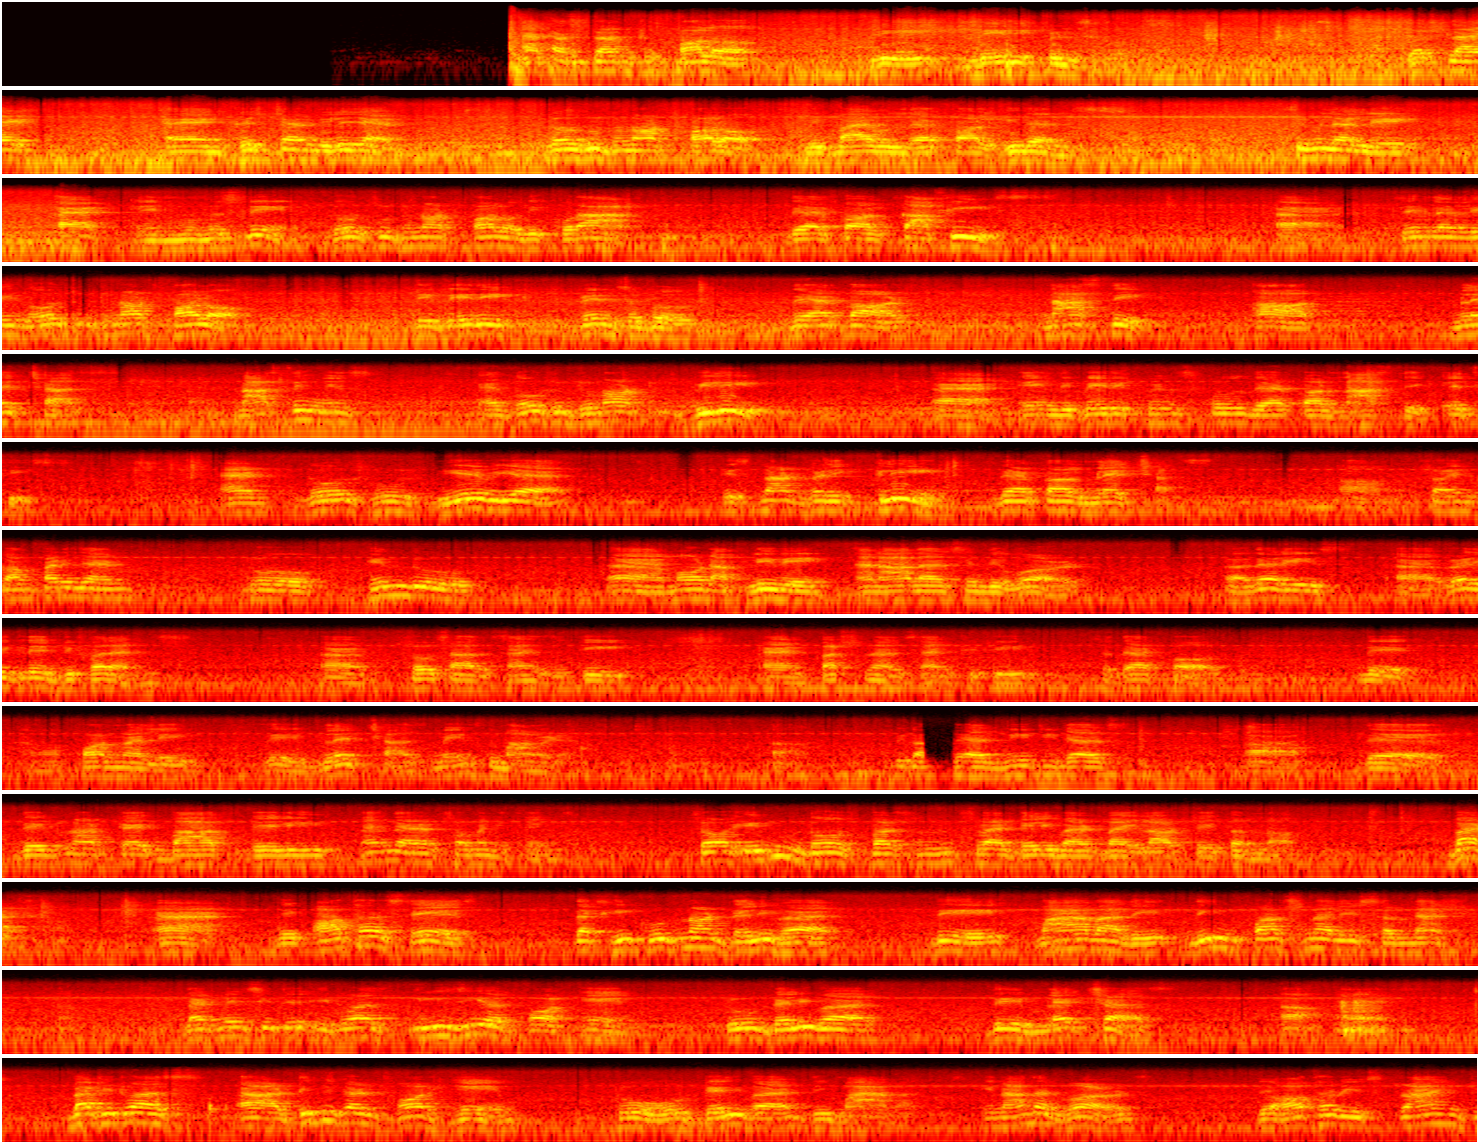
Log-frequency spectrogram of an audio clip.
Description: Location: San Francisco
